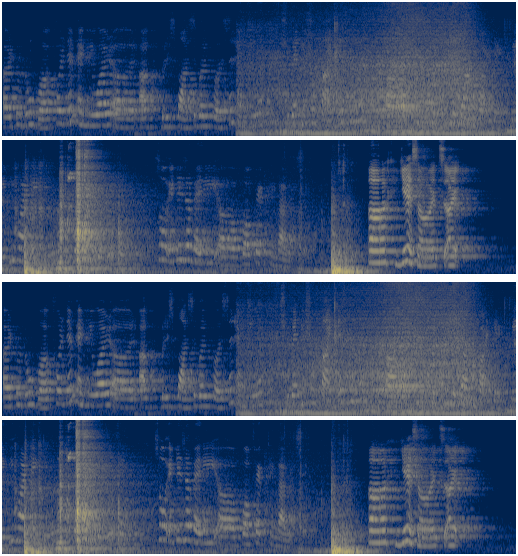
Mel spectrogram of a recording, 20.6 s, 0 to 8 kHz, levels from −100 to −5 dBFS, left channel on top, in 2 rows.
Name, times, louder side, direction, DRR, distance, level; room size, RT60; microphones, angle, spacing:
voice 1, 0.0-5.2 5.6-7.3 7.6-13.0 13.4-16.4, right 2 dB, 70° right, 5 dB, 4.4 m, -54 dB
sound 1, 4.7-13.7 14.1-14.6 15.1-15.3 15.6-17.3, equal, 20° right, 3.3 m, -43 dB
voice 2, 17.6-19.4, left 4 dB, 70° left, 5 dB, 3.0 m, -44 dB
28.5 x 27.5 x 6.3 m, 1.5 s
head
